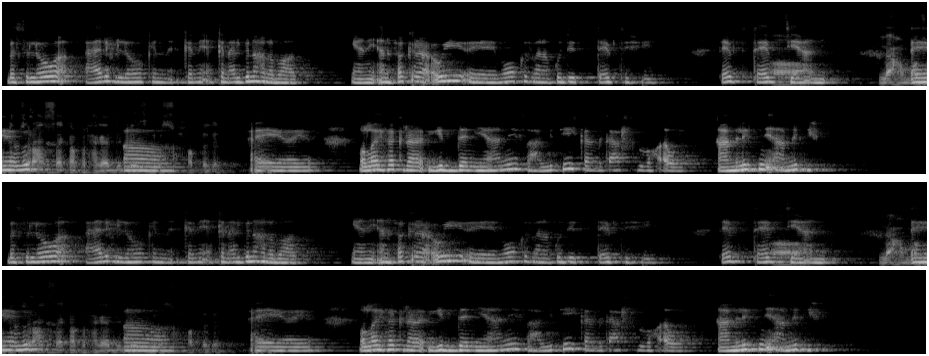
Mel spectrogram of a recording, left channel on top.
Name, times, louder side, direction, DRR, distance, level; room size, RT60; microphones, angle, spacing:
voice 1, 0.1-3.0 3.5-6.5 6.9-8.3 9.1-9.5 10.5-11.0 11.7-16.1 16.4-17.4, left 1 dB, 35° left, 10 dB, 0.8 m, -27 dB
voice 2, 7.7-8.1 8.8-11.4, left 2 dB, 85° left, 11 dB, 1.2 m, -37 dB
11.0 x 11.0 x 8.1 m, 0.85 s
head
